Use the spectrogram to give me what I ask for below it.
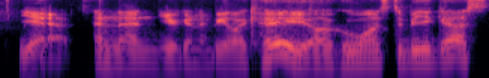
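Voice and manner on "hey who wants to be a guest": playful mocking put-on voice. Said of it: "that was a good impersonation of me".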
